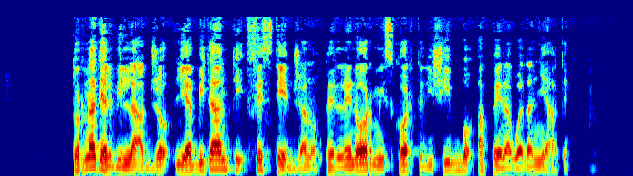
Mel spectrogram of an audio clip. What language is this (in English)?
Italian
